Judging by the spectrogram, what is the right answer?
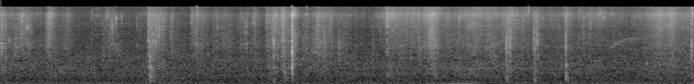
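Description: Dead branches being laid by hand onto a wood pile: scattered light wooden knocks and clatters at irregular intervals as sticks are set against the logs.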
